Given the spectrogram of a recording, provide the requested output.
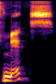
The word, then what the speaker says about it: Mx: So you could use MX, and that's pronounced mix, whenever you would like to do a formal introduction to someone.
